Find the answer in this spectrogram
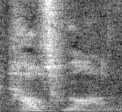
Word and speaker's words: Hausmann: Hausmann. Ah. And the S is strong in the word. It's not Haus, like a Z.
